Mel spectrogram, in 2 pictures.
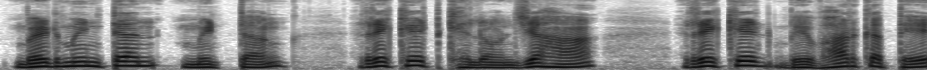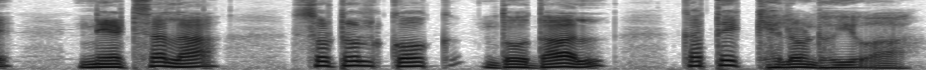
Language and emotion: Santali, neutral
